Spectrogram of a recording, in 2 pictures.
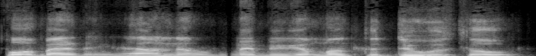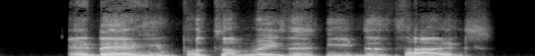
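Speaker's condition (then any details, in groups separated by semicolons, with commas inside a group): Cerebral palsy; wheelchair over the years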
